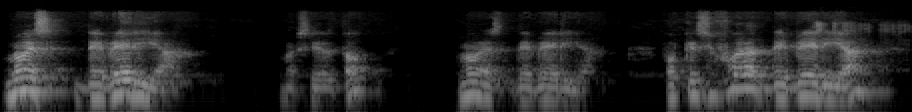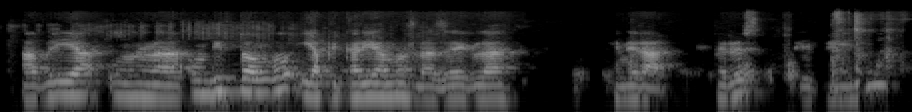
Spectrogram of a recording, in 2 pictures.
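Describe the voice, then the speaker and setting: A male teacher giving an online grammar lesson, who explains deliberately, repeats key terms and asks and answers his own questions. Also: medium pitch, lively intonation. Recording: roomy, dull lo-fi online class audio.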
